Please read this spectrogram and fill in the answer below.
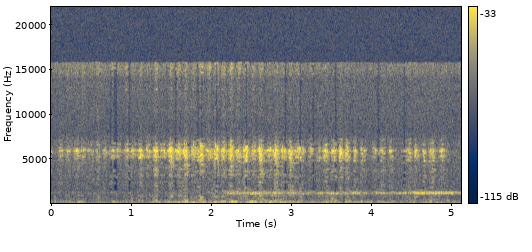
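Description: Faint scratching of a thin wooden stick scraping the dark top layer of oil pastel off paper, the sgraffito technique.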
